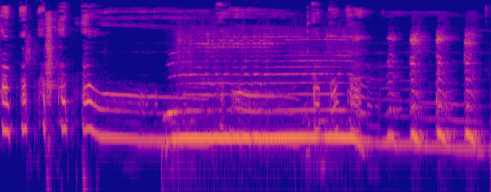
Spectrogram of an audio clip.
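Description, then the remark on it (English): Several voices in a live broadcast imitate wolf howls, starting with a few short yips before long, sustained wavering howls rise and overlap, then break into choppy yelps at the end. “For those of you listening, go ahead, just join us in a little bit of a wolf howl.”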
